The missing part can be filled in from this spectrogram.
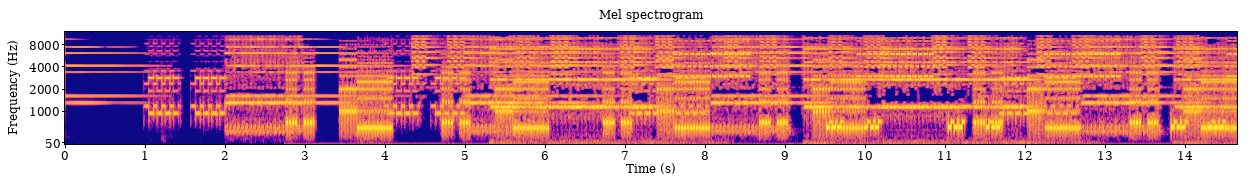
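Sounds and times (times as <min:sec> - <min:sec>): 
mix of old telephone sounds: 0:01.0 - 0:14.6.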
